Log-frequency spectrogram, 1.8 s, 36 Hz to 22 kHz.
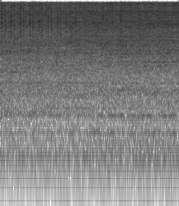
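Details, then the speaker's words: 2008 Chevy Equinox 3.4 V6 after harmonic balancer replacement (failed balancer caused a year of startup chirp and burning rubber smell): smooth steady idle, no chirp or squeal; normal idle. "give her a start look at that he's running again fantastic"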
